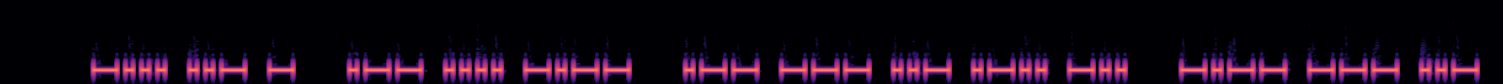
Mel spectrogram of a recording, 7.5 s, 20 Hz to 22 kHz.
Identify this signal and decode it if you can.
Morse code, heard as a keyed tone, about 30 wpm, 700 Hz. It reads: BUT WHY WOULD YOU
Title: Sentences from Top 1000 Words - Review Part 6 - 30wpm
